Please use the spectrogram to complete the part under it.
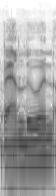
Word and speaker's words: Van Leeuwen: Van Leeuwen.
